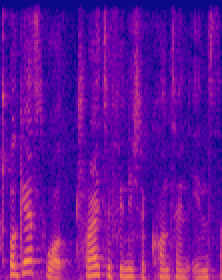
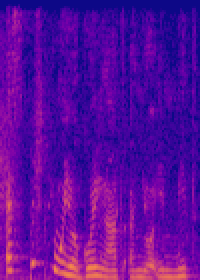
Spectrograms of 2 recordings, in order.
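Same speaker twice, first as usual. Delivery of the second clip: usual speaking voice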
